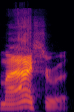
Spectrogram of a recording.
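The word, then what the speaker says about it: Ma'aser: and Malachi 3: 8-10 means 10th in the Hebrew and is pronounced my Asar 10% of every penny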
